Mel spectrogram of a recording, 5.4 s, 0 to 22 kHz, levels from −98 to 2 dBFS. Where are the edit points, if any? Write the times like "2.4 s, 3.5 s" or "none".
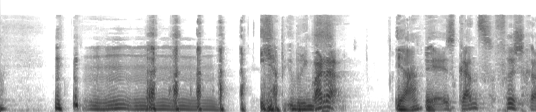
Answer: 2.5 s, 4.2 s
